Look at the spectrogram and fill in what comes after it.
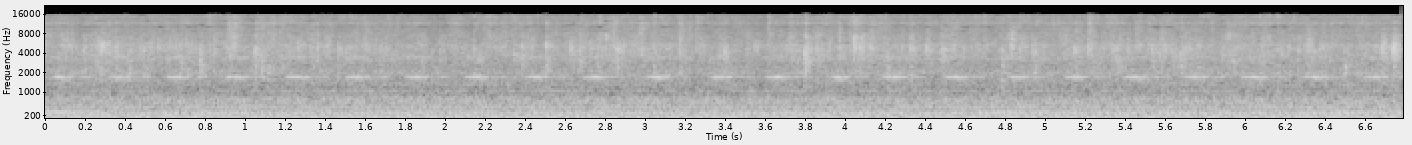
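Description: Heavy rain falling, a steady hiss with the patter of drops close by and a low rumble underneath. A rapid, evenly repeated high pip sounds through the rain.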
